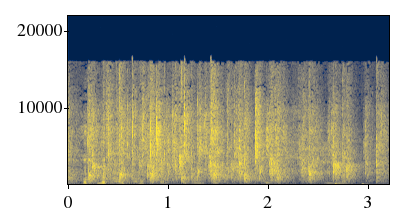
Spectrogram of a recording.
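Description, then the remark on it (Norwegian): A crowd applauds the news of a couple having a new baby, a dense, steady patter of many hands clapping at moderate loudness for a few seconds, with a few voices faintly mixed in. “Applaus for det!”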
